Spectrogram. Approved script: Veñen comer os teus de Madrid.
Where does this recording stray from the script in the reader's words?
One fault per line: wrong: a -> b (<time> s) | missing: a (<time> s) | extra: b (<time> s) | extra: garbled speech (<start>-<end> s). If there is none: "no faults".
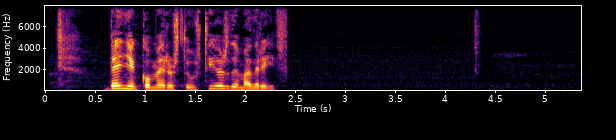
extra: tíos (1.6 s)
